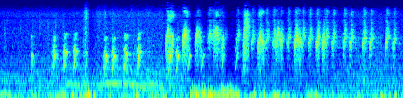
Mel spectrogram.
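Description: Small birds calling: a quick series of short high chirps about half a second in, then a denser, faster chattering from about two and a half seconds to near the end, over low gusts of wind on the microphone.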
